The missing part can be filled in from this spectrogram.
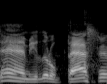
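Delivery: normal talking voice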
